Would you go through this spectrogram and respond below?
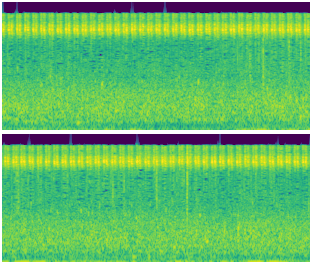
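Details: Nighttime riverside crickets keep up a continuous high, finely pulsed trill, with rushing river water beneath and several faint pops and snaps of a crackling campfire.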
